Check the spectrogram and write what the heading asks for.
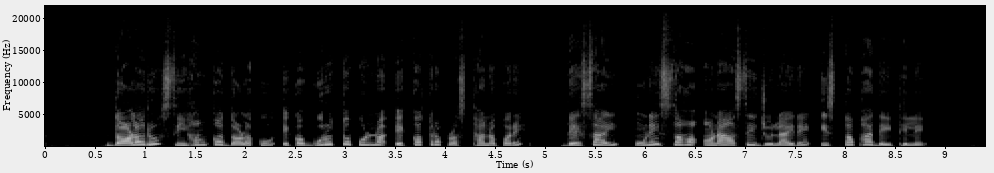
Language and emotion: Odia, neutral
